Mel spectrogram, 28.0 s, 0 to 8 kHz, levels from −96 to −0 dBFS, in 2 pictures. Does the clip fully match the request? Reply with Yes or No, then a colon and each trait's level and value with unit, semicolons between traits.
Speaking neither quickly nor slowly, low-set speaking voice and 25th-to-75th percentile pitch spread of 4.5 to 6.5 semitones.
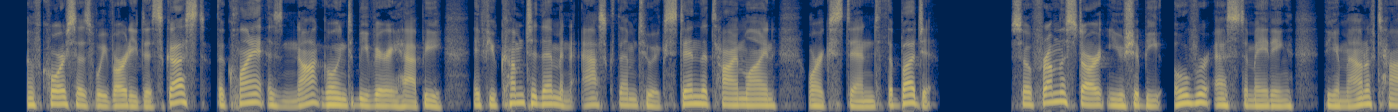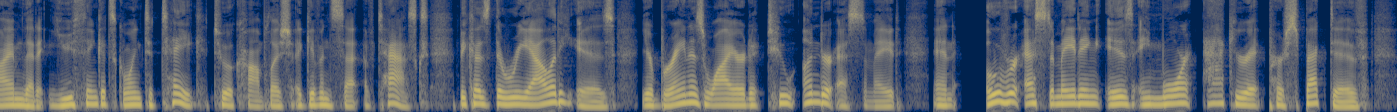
Yes: average, 160 wpm; low, 125 Hz; average, 4.8 semitones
